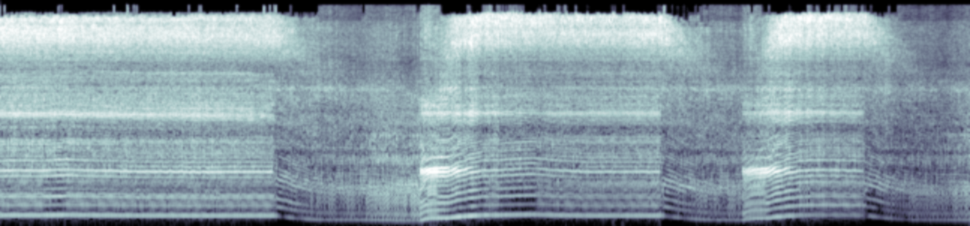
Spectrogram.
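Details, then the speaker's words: Ryobi two-stroke string trimmer that wouldn't start, after carburetor work and turning the H screw counterclockwise for more fuel: clean steady buzz, revving up and settling back twice without stumbling; running properly. "so what i did was turn the h screw counter clockwise to give the engine more fuel and after squeezing the trigger the engine ran much better"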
